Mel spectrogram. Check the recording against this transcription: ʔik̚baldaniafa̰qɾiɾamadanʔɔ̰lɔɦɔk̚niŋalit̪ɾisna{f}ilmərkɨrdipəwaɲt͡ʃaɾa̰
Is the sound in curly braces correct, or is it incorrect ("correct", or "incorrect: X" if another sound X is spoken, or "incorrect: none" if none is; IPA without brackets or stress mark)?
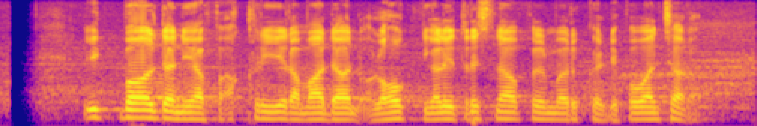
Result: correct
